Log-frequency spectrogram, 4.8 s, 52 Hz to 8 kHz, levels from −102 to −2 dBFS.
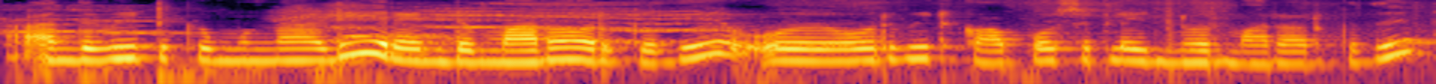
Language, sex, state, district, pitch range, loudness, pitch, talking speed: Tamil, female, Tamil Nadu, Nilgiris, 195-240 Hz, -17 LUFS, 215 Hz, 160 wpm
